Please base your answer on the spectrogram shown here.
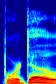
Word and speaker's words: Bordeaux: The uncle, Tommy Vance, the desert auto man himself, claimed to be a wine collector but pronounced Bordeaux like it rhymed with hairdo.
